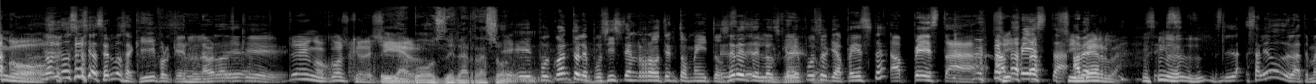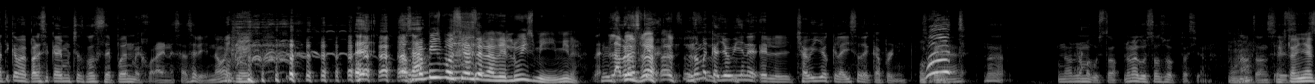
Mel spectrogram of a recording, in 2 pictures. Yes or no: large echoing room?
no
